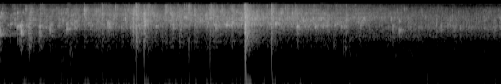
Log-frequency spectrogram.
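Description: Butter and grease sizzle in a hot cast iron skillet for chili: a close, steady hiss of frying with scattered crackles and pops, and no voices.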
